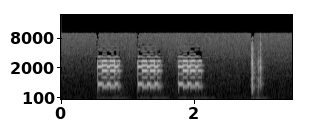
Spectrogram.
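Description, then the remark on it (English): A telephone rings three times in steady, evenly spaced loud electronic bursts as a student phones a landlord about a room to rent, followed by a short click as the line is picked up. “She has seen an advertisement and has decided to phone the landlord.”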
